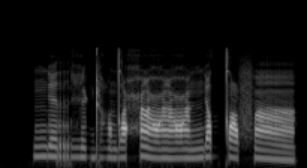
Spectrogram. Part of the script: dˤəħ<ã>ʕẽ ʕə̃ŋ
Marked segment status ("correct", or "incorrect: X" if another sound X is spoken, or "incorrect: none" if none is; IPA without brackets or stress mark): incorrect: ə̃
